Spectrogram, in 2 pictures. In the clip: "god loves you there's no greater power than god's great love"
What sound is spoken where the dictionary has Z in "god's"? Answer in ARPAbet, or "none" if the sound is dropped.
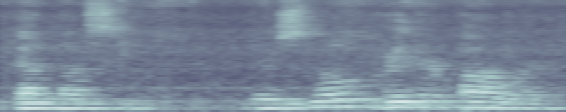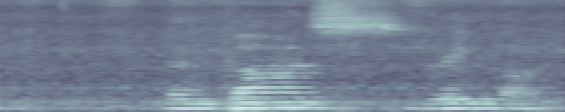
S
